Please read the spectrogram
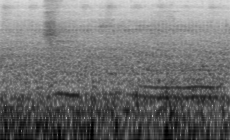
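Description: Low, steady road and engine rumble of a car riding in traffic, with a brief hiss about half a second in.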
